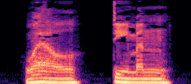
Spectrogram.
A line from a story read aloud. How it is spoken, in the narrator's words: Polgara said in a deadly voice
